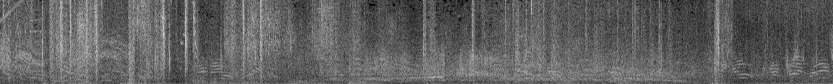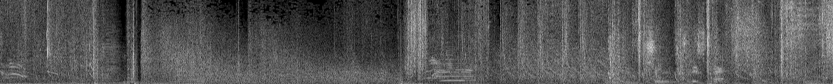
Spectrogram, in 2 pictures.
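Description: Blaster shots zap and crack in quick bursts.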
